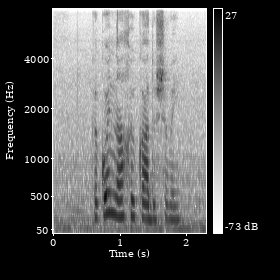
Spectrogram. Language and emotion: Russian, angry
